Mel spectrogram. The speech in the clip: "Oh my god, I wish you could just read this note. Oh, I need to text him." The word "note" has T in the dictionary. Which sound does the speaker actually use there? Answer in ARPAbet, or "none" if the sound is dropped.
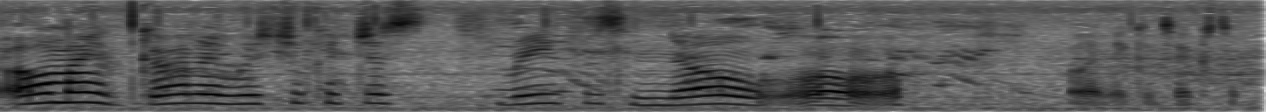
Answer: none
